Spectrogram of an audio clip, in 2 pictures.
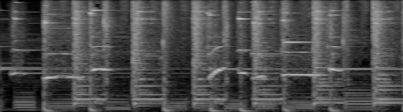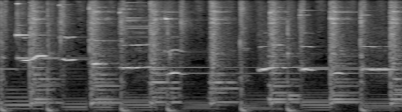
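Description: Upbeat background music with a steady beat and a bass pulse about twice a second, carrying a whistle-like melody whose notes slide up into their pitch.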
